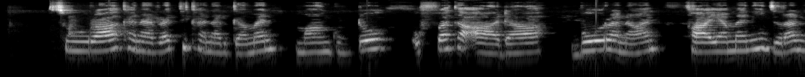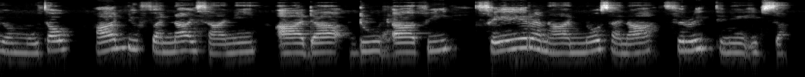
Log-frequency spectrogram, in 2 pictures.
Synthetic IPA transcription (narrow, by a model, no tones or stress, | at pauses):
suːɾaːkɐnɐrːɐt̪ːɪkɐnɐɾɡɐmɐn | maːŋɡʊd̪ːo̞ː | ʊfːɐt̪ɐʔaːd̪aː | bo̞ːɾɐnaːn | faːjɐmɐniːd͡ʒɪɾɐnjɔmːuːt̪ɐʔʊ | haːlːɪʊfːɐnːaːɪsaːniː | ʔaːd̪aːd̪uːᶑaːfɪseːɾɐnaːnːo̞ːsɐnaːsɪrːɪt̪ːɪniːɪbsɐ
